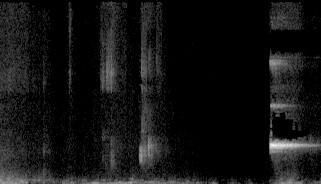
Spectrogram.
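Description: A single high electronic beep near the end, starting sharply and dying away over about half a second.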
